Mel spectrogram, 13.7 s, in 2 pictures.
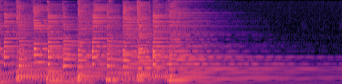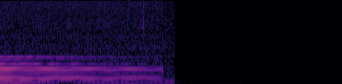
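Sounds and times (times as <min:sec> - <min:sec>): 
solo banjo: 0:00.0 - 0:10.1.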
